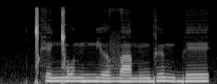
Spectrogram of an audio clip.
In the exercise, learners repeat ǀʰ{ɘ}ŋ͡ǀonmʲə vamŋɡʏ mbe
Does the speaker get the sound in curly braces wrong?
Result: yes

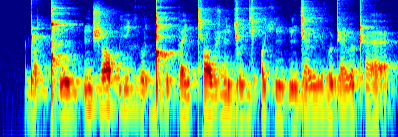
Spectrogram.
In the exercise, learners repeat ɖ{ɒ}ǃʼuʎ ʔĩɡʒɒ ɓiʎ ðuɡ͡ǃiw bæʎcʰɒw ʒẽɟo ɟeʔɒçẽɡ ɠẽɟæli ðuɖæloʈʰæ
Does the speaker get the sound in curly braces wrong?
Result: no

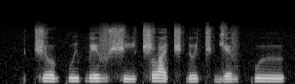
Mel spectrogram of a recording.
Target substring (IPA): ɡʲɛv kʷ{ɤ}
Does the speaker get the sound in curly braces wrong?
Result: yes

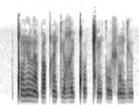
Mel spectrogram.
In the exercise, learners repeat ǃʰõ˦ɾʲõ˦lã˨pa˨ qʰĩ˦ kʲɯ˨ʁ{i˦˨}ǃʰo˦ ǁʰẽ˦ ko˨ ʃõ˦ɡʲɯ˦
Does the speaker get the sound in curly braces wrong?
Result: no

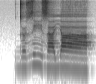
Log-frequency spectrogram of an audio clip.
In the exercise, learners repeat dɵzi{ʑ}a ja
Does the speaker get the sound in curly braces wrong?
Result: yes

